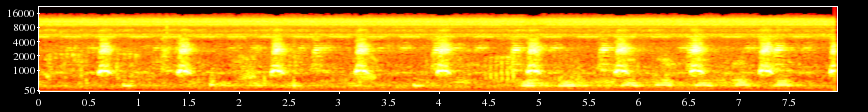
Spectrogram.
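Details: Croaking frogs in chorus, sharp bright croaks recurring at uneven intervals, sometimes in quick pairs, with fainter low croaks beneath and a steady high hiss behind.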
